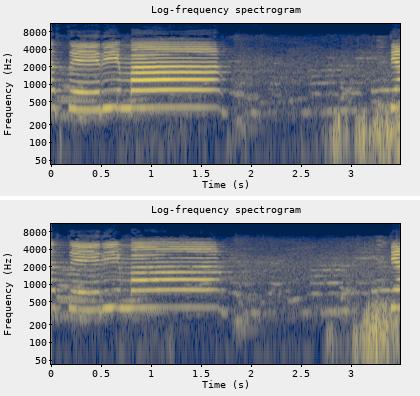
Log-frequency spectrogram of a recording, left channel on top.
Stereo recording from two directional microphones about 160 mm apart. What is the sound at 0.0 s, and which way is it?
Child singing, 25° left (ahead or behind).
